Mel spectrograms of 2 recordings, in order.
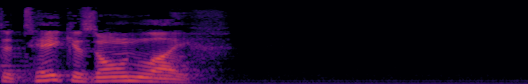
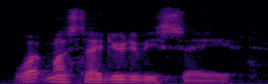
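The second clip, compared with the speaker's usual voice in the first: quiet repeat; 4 semitones lower, 16 dB quieter than usual. Acted.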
